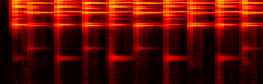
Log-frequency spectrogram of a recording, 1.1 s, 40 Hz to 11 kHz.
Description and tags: Another little wiggle jiggle. Xylophone. spoons - Created 14.1017 Internal synthesiser garage band iMac. Bells synth percussion.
